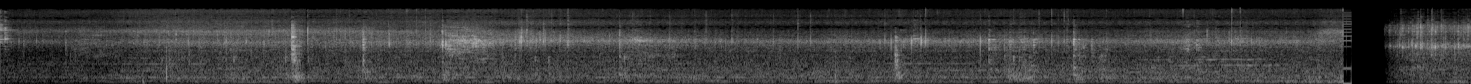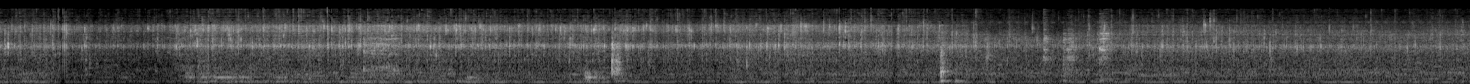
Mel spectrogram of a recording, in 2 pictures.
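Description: Potato rings deep-frying in hot ghee: a steady sizzle of bubbling fat, with occasional small pops. About halfway through the sound cuts out for a moment, then comes back louder.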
